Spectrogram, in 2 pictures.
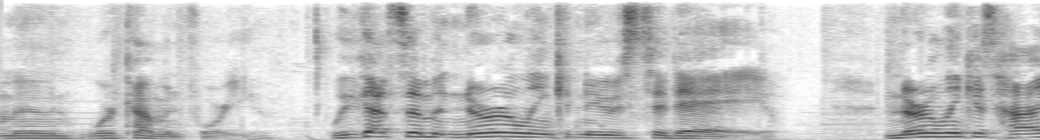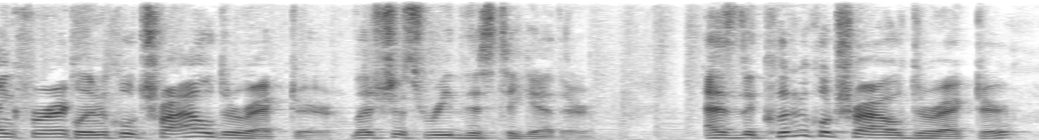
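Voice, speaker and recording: Man presenting tech news over music. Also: on the high side. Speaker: host of a tech news show. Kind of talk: news commentary, part scripted, part casual.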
